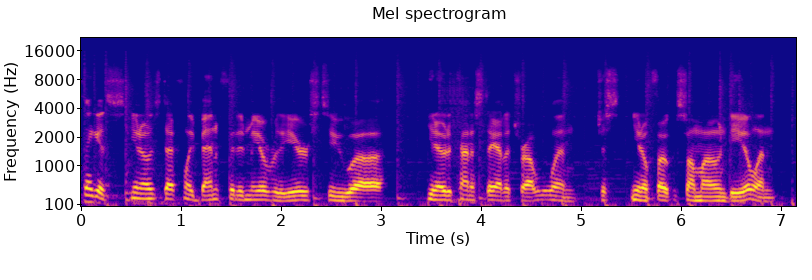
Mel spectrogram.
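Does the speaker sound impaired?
No.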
